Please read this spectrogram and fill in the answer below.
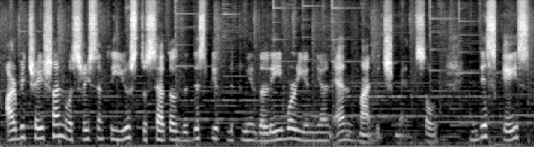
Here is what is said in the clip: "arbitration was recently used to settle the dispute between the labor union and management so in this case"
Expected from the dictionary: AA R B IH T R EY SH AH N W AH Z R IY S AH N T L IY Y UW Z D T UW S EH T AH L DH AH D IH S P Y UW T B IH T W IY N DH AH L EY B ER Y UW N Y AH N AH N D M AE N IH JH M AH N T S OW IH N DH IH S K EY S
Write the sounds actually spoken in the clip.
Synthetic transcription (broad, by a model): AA R B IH T R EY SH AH N W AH S R IY S AH N T L IY Y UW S T UW S EH T AH L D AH D IH S P Y UW T B IH T W IY N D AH L EY B ER Y UW N Y AH N AH N D M AE N IH JH M AH N T S OW IH N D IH S K EY S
